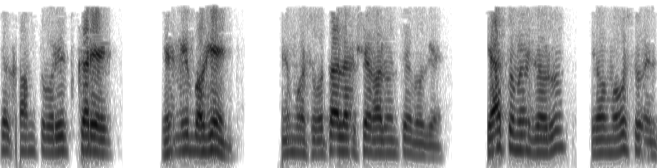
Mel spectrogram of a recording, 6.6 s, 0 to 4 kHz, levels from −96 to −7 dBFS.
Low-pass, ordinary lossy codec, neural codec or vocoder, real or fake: 3.6 kHz; MP3, 24 kbps; none; real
